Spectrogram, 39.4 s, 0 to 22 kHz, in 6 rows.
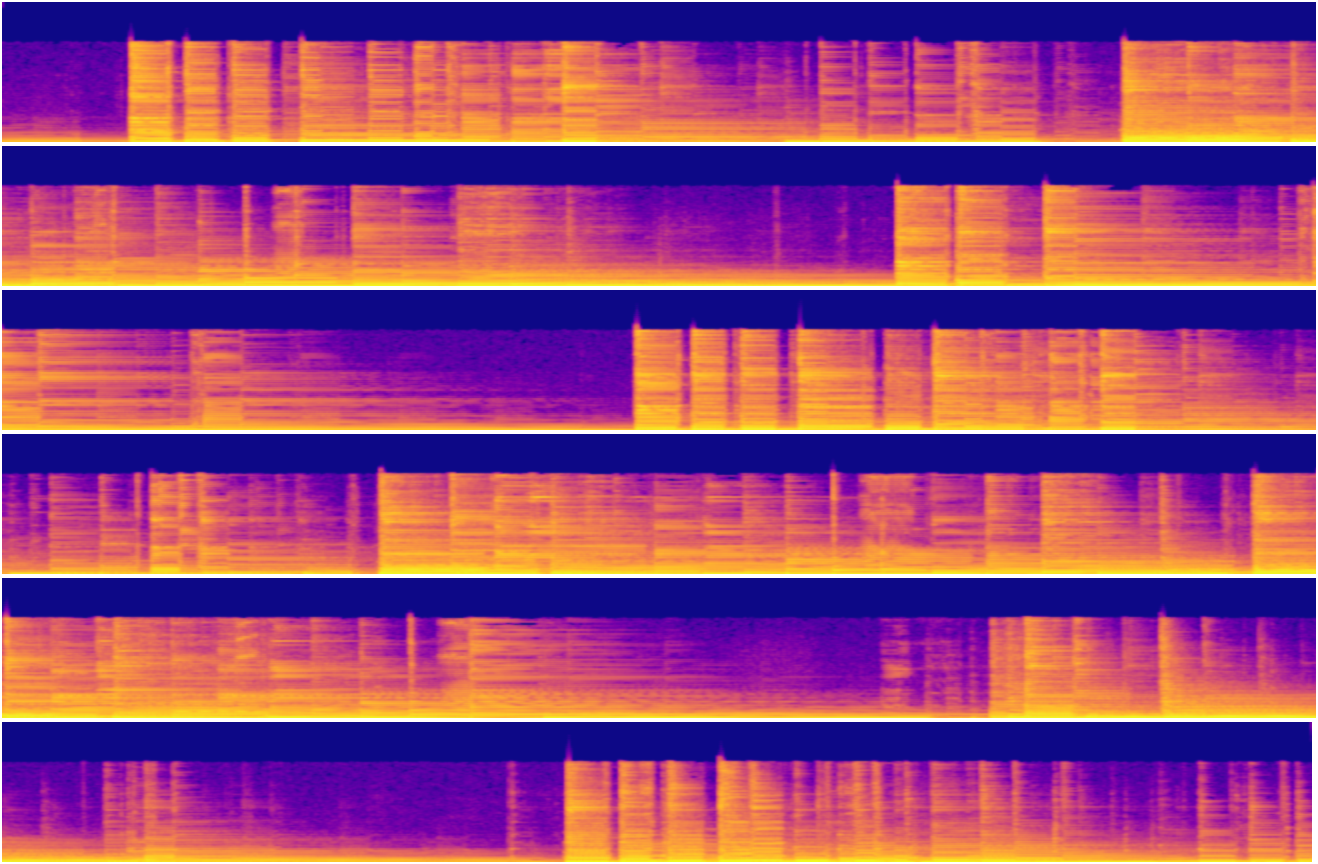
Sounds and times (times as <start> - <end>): Music: 0.0 - 39.4.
